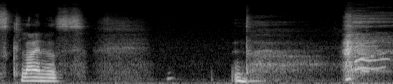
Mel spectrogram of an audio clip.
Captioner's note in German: stöhnt; lacht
